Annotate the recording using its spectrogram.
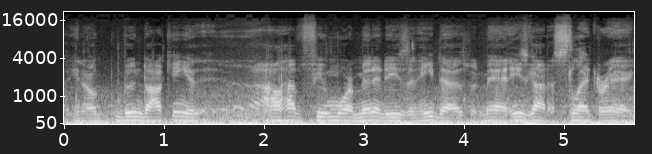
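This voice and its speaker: A man's moderate-paced speech carries audible room echo amid noticeable background noise. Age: 60s. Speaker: RV vlogger. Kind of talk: casual monologue while driving. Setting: in a truck. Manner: halting, many repetitions and fillers.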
